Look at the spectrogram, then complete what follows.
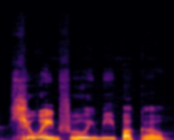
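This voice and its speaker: A woman playing a sardonic, secretly soft female office rival in a romantic audio roleplay, teasing and expressive, with dramatic pauses. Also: on the high side, creaky, full character voice. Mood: exasperated, accusing.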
